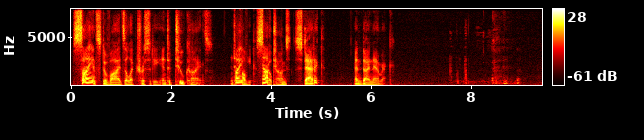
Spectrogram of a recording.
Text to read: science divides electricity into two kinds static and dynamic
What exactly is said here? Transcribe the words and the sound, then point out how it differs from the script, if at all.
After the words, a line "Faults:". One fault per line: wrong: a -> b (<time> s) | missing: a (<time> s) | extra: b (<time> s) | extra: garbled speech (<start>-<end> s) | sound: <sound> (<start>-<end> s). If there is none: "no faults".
science divides electricity into two kinds [garbled] static and dynamic
Faults:
extra: garbled speech (3.2-4.4 s)
sound: laugh (7.6-9.1 s)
